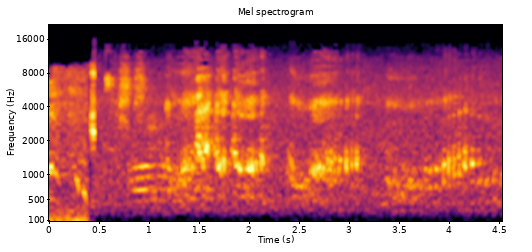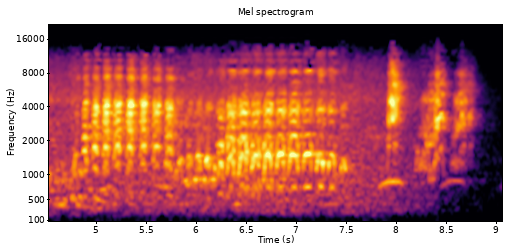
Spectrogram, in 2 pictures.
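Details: An Australian lyrebird (Menura) runs through a rapid medley of mimicked sounds: whistled notes, buzzy rattles and clicking trills, changing every second or so, with a voice heard faintly.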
